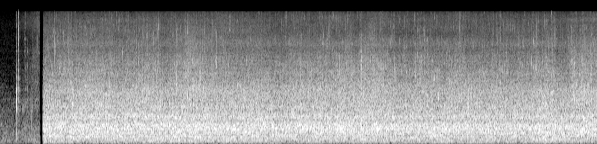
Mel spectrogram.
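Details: After a brief quiet start, steady rushing water fills the rest, with no animal calls heard.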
